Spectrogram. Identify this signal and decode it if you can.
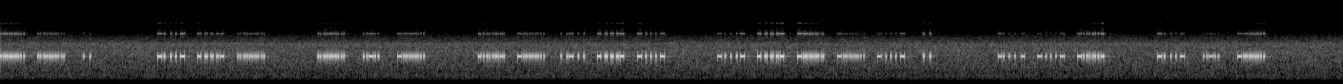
Hellschreiber (Feld-Hell, 122.5 baud), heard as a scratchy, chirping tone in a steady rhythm, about 1400 Hz, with radio static and fading. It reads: … WAS SIE GETAN HABEN, UND WIE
